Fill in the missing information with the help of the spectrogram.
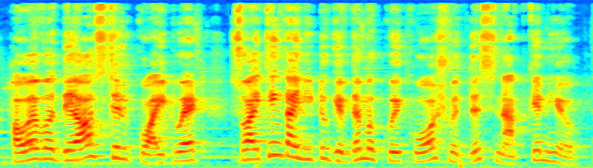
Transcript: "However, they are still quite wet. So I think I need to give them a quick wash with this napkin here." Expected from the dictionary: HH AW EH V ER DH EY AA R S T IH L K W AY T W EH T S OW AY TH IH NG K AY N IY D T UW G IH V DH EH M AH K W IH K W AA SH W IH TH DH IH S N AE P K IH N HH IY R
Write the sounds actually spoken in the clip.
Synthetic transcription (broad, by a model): HH AW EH V ER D EY AA R S T IH L K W AY T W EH T S OW AY T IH NG K AY N IY D T UW G IH V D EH M AH K W IH K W AA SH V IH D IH S N AE P K IH N HH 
